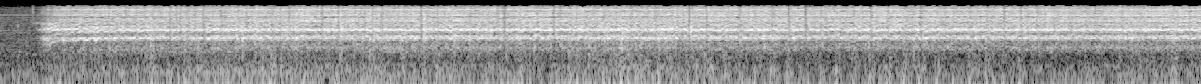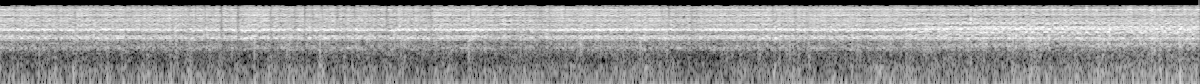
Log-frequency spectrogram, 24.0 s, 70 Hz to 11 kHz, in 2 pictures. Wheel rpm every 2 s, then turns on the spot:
80, 160, 160, 160, 160, 160, 160, 160, 160, 160, 160, 160.
none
